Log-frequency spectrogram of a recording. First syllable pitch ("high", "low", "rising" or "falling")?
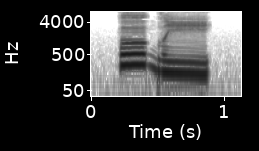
high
